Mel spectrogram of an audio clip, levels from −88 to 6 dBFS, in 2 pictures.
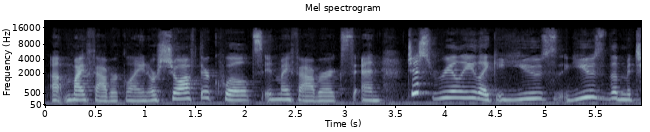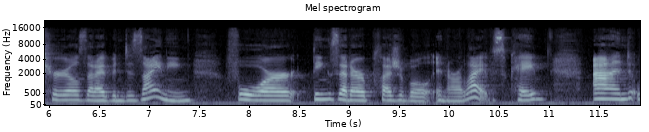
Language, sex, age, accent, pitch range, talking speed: English, female, 20-39, American, 190-235 Hz, 170 wpm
